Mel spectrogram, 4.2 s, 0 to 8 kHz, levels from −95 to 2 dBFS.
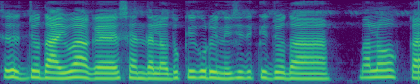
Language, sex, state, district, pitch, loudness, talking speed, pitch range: Chakma, female, Tripura, Dhalai, 215 Hz, -16 LUFS, 155 wpm, 200-235 Hz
